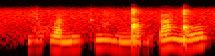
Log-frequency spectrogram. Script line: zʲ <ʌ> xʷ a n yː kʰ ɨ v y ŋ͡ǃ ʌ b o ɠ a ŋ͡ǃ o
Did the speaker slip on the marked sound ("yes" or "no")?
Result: yes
